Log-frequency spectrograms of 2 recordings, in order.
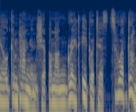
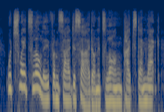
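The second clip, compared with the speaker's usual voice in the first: ordinary delivery, nothing marked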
